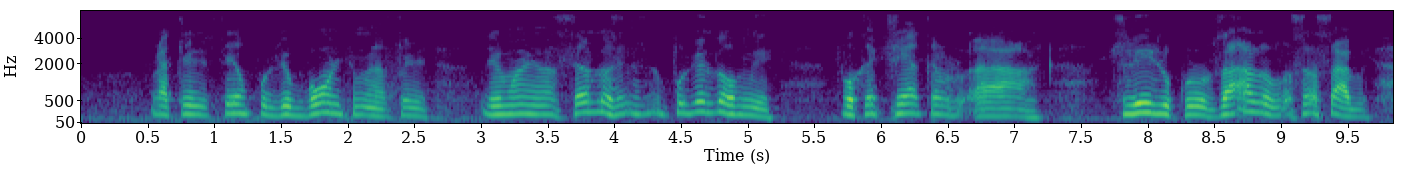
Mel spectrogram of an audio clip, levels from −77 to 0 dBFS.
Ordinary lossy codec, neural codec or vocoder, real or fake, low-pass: Opus, 32 kbps; codec, 16 kHz, 16 kbps, FreqCodec, larger model; fake; 7.2 kHz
